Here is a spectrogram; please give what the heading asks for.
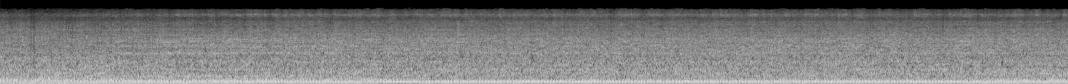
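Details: Yard Machines 8 hp Tecumseh snowblower after new carburetor and tune-up, at full throttle: loud steady single-cylinder drone holding speed evenly without surging or hunting; running smoothly.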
